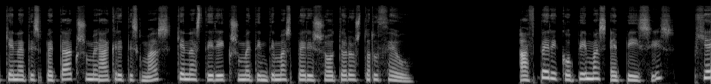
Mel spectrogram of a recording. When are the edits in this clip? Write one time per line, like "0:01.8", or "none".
0:01.0
0:01.4
0:02.7
0:03.7
0:05.4
0:06.0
